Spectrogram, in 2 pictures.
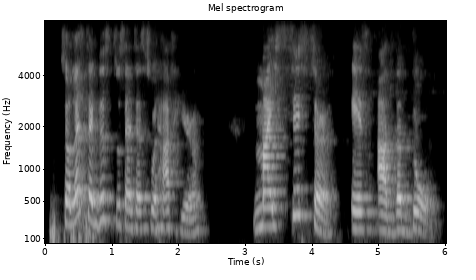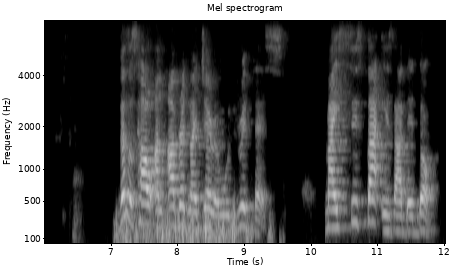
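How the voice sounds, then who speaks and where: Speaking at medium pitch with lively intonation, a woman goes at a fairly slow pace with long, frequent pauses amid audible room echo. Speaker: diction and pronunciation coach. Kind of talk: online seminar lecture. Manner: animated, demonstrative pronunciation examples.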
